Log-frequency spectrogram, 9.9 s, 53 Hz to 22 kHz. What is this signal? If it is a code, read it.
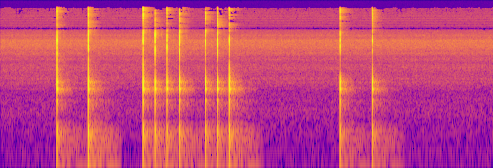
Tap code, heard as knocks on wood, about 4 knocks a second, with room echo. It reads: AS A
